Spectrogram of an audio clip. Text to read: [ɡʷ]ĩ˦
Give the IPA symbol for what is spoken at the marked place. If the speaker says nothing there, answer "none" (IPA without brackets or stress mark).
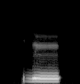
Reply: ɓ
